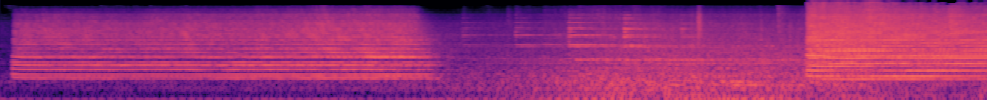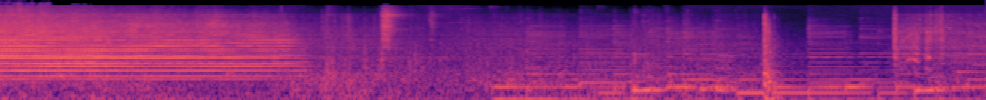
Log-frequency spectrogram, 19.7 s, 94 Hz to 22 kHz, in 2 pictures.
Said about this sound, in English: And when they used to have sleepovers here for the girls, apparently it would, the train, which came by twice a day, but one of those times was 2 a.m. And it would startle people practically out of their skins when they were here spending the night.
